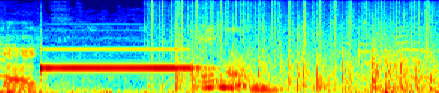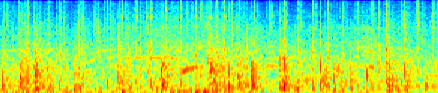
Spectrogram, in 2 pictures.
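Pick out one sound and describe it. Paintball markers fire in quick popping bursts.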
